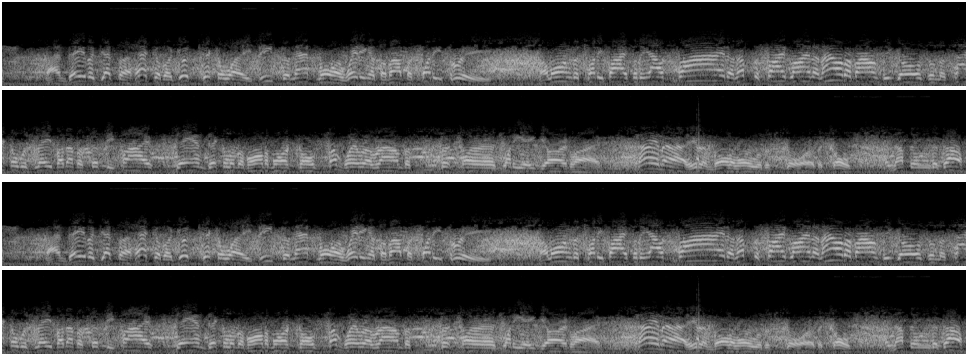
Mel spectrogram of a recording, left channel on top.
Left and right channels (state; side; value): identical; both; correlation 1.00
